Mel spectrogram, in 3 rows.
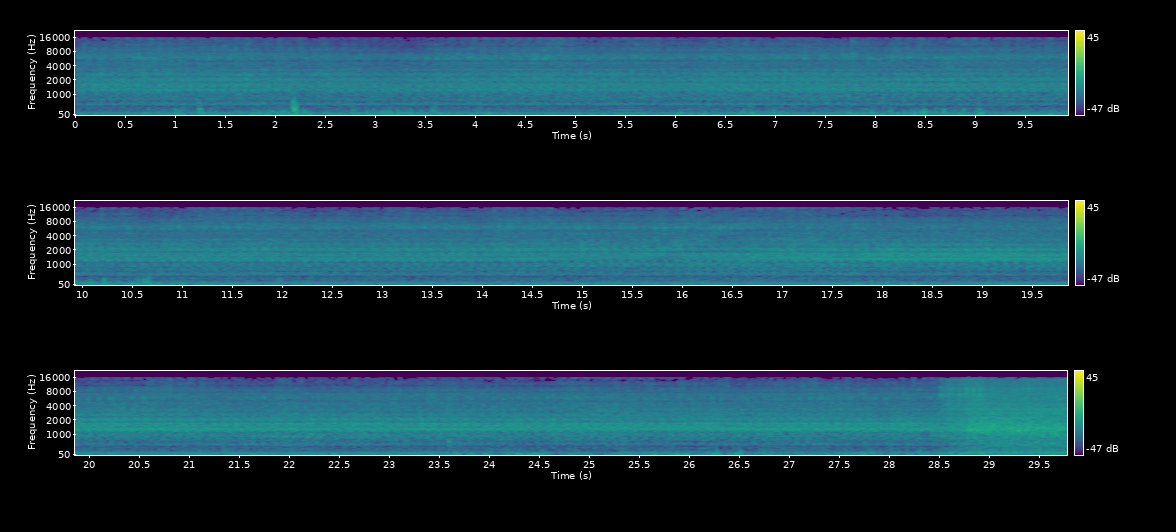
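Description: CAT E120B hydraulic excavator's diesel engine running steadily as it digs, with occasional low clunks in the first half. The engine note rises and grows louder near the end.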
